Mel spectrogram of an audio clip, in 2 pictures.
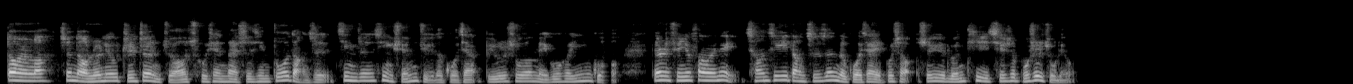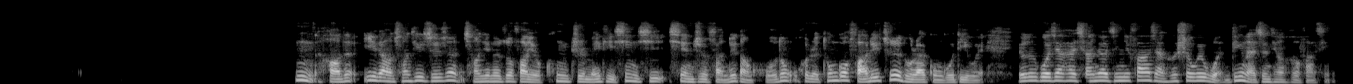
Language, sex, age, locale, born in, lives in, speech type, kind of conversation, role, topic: Chinese, male, 20-24, zh-CN, China, United States, read, expert-assistant, expert, 网上说在不同国家，政党轮流执政是常态，这是真的吗？有没有长期由一个党执政的例子？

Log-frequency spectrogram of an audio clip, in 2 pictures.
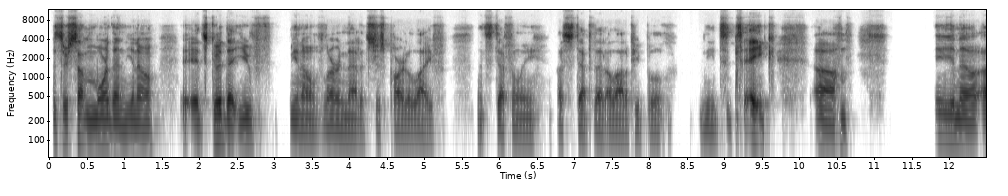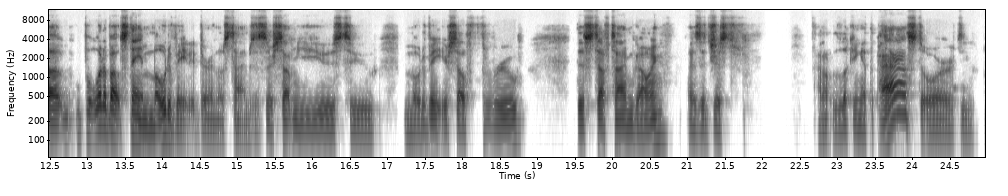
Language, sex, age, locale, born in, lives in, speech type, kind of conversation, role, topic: English, male, 45-49, en-US, United States, United States, conversation, podcast, host, What helps you keep going during difficult times?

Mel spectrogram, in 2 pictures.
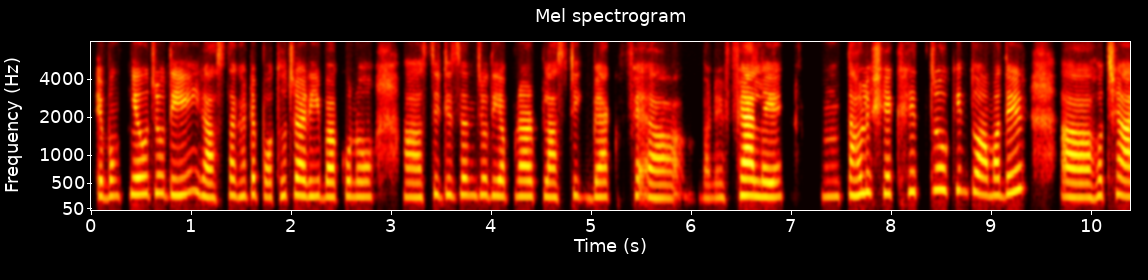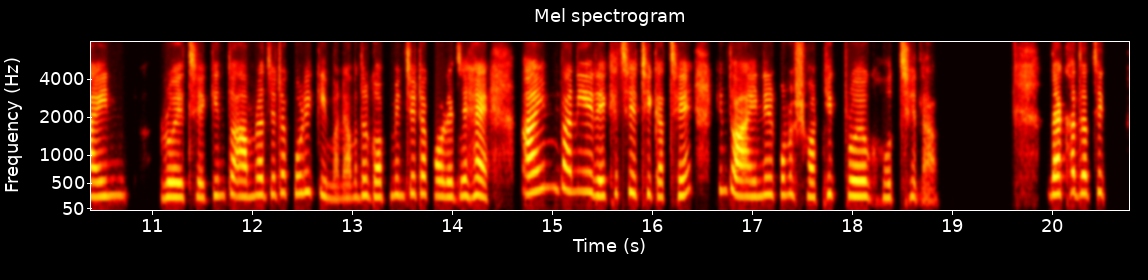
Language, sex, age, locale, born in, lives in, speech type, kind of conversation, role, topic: Bengali, female, 25-29, bn-BD, Bangladesh, Bangladesh, conversation, unstructured, none, প্লাস্টিক দূষণ কমাতে আপনি কোন কোন অভ্যাস পরিবর্তন করেছেন?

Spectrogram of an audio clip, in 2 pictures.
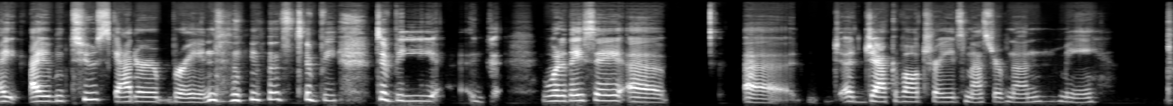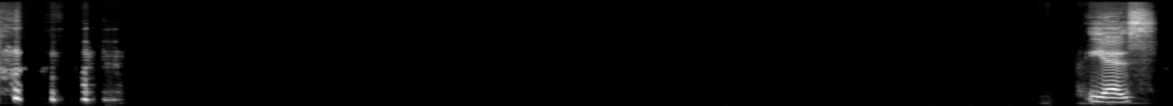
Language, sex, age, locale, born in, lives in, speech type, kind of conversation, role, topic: English, female, 30-34, en-US, United States, United States, conversation, podcast, guest, What qualities or experiences shape your idea of a fulfilling career?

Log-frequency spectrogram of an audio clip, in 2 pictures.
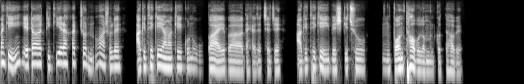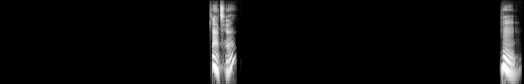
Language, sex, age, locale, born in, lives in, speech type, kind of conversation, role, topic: Bengali, male, 30-34, bn-BD, Bangladesh, Finland, conversation, advice, user, আমি কীভাবে দৈনন্দিন জীবনে আরও বেশি অর্থ ও আনন্দ খুঁজে পেতে পারি?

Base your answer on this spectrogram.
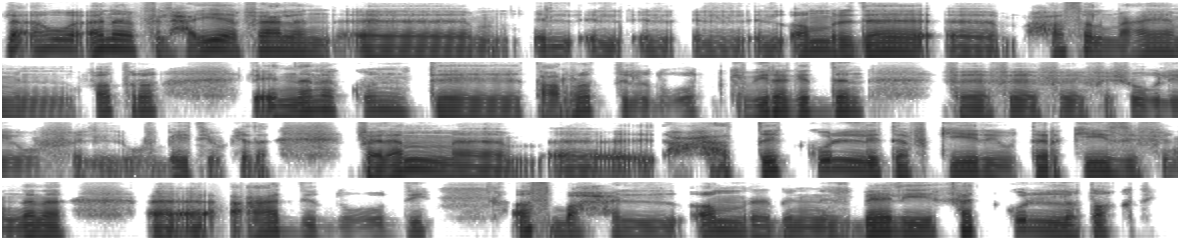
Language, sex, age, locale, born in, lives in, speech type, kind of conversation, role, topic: Arabic, male, 40-44, ar-EG, Egypt, Egypt, conversation, advice, user, إزاي أتعامل مع الملل وفقدان الحافز في حياتي؟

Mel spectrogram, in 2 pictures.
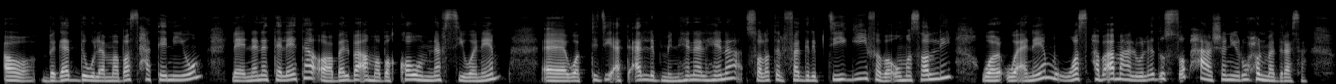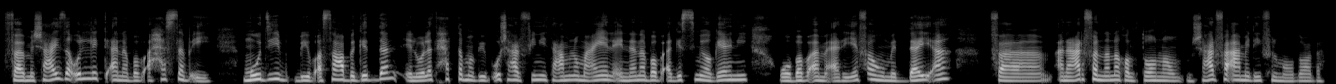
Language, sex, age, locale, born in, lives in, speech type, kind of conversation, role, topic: Arabic, female, 30-34, ar-EG, Egypt, Egypt, conversation, advice, user, إزاي استخدام الموبايل أو الشاشات قبل النوم بيأخر النعاس؟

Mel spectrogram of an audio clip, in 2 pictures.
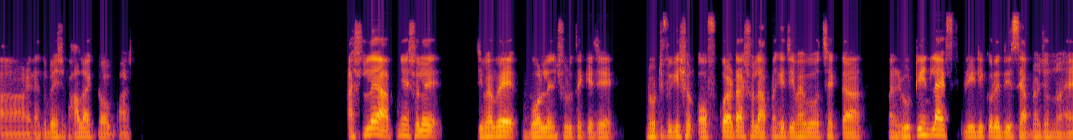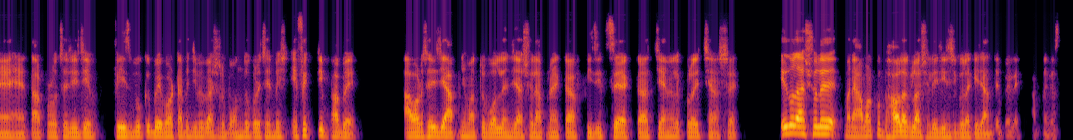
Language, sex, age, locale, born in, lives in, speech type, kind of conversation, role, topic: Bengali, male, 20-24, bn-BD, Bangladesh, Bangladesh, conversation, podcast, host, রাতে নোটিফিকেশন বন্ধ করা কেন জরুরি বলে তুমি মনে করো?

